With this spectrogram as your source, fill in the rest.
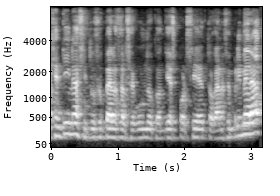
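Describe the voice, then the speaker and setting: This man talks at a fairly quick pace with ordinary pitch variation in a plain, everyday voice. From Bolivia, La Paz. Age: 40s. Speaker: politician. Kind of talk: interview.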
